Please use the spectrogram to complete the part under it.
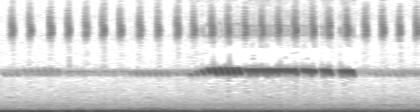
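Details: Insect voices of a Japanese autumn: steady high-pitched chirps repeating about four times per second and a continuous thin trill that surges into a bright burst in the middle, over faint low background noise.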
